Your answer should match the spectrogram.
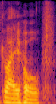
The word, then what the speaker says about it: Clay Hall: Well, Clay Hall is definitely pronounced Clay Hall. Like a hall made of clay.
